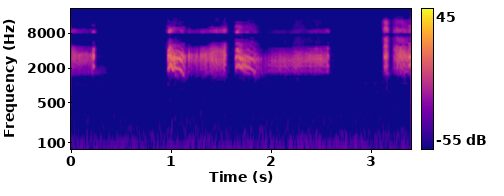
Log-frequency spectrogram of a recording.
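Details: Harsh, creaky calls of a Grey Partridge: a brief scratchy note, then two long grating phrases run together, and a final rasp starting at the end; a faint low rumble underneath.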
